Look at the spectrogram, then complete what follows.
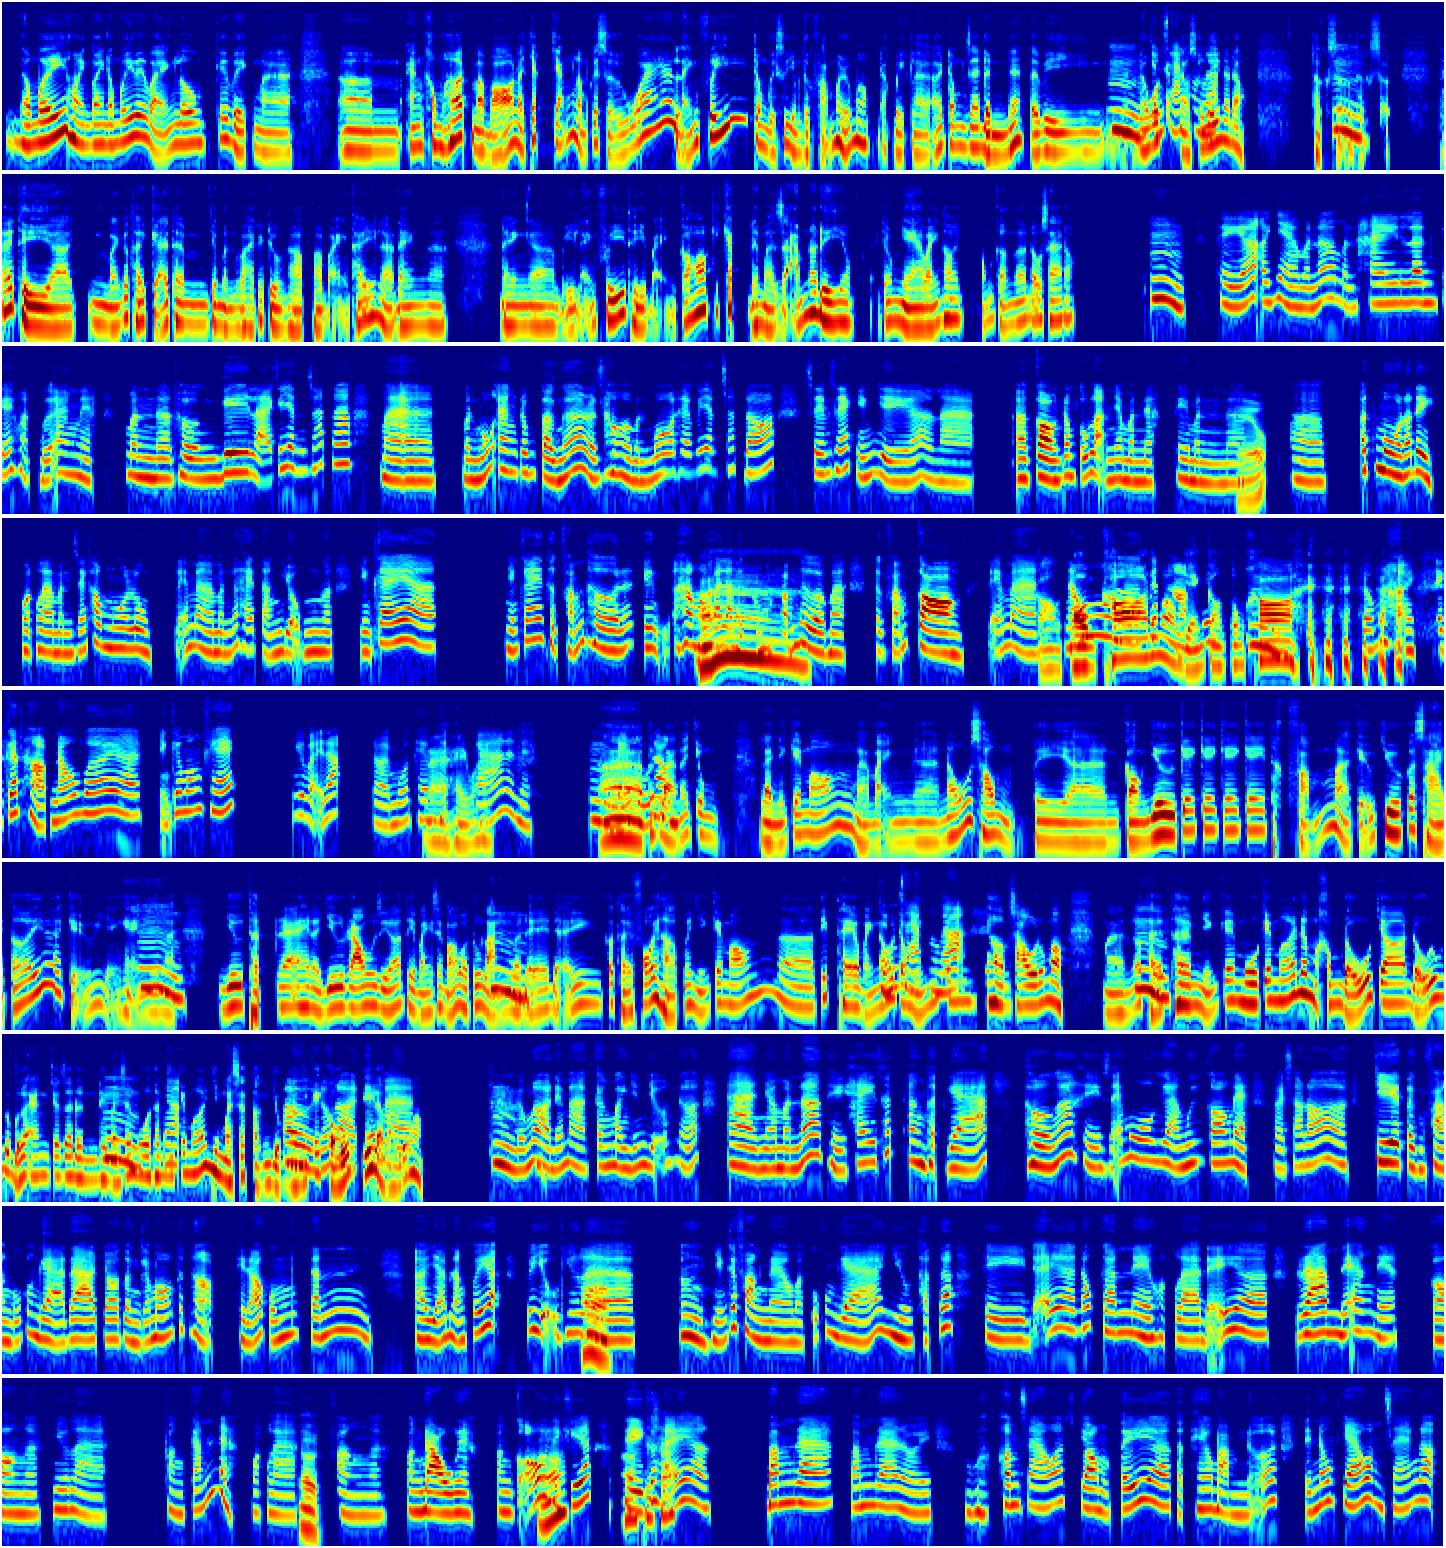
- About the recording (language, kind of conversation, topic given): Vietnamese, podcast, Bạn có cách nào để giảm lãng phí thực phẩm hằng ngày không?
- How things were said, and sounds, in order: tapping; laughing while speaking: "xong"; unintelligible speech; laugh; laughing while speaking: "rồi"; other background noise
